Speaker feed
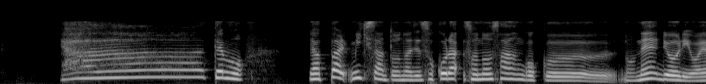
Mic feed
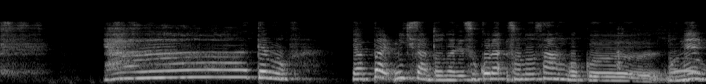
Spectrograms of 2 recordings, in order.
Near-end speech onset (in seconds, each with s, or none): 6.1 s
